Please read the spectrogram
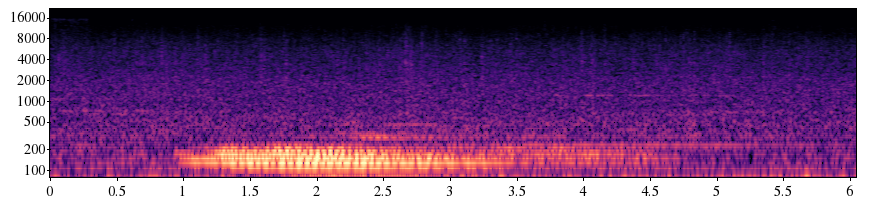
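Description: A low droning tone swells up about a second in and slowly fades away over the next few seconds.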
